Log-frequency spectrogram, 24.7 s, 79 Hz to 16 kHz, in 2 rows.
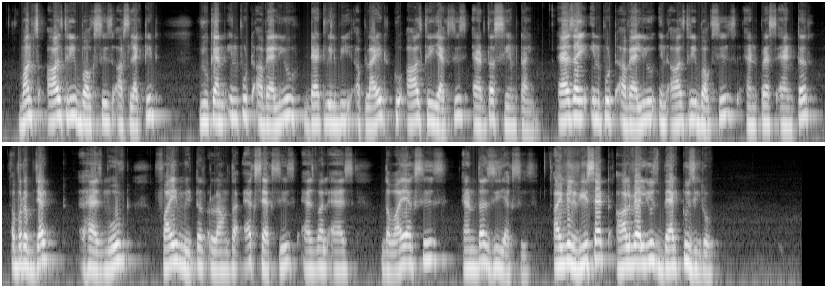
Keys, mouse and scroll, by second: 4.9 scroll down 1, 5.7-7.8 middle click, 6.3 middle click, 7.4-7.8 shift+middle drag, 12.4-14.3 shift+middle drag, 13.9 typing, 17.0-17.5 middle click, 17.3 middle drag, 22.2-23.2 drag.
